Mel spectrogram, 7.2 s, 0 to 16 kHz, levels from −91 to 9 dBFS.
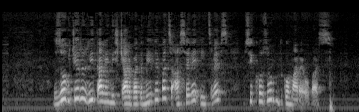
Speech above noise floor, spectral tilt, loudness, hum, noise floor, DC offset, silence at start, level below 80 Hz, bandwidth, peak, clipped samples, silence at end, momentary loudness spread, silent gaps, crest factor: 35 dB; -6 dB/octave; -20 LUFS; none; -54 dBFS; under 0.1%; 1.05 s; -54 dBFS; 11.5 kHz; 0 dBFS; under 0.1%; 0.55 s; 16 LU; none; 20 dB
